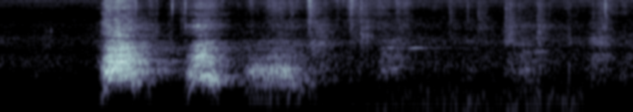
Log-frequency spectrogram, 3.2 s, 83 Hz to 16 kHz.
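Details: German Shepherd Boxer mix dogs playing, recorded January 26, 2021: three loud, rough barks in quick succession about half a second apart, then fading softer grunts and noises.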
